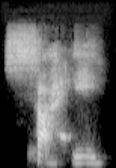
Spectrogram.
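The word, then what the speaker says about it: Sarrus: usa uma regrinha chamada Sarri. Sarri. Francês, né? Biquinho, ó. Sarri, Sarri, Sarri, biquinho, Sarri. Né? Mas que, na verdade, em português se escreve sarros.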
